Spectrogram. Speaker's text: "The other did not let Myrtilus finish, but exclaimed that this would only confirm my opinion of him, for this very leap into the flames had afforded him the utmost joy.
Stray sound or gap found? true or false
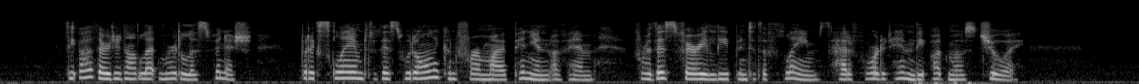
false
